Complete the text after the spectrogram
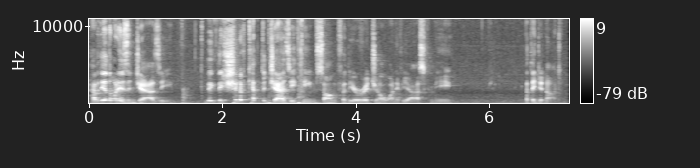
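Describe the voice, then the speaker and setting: A man's voice: medium pitch, expressive, fairly quick, a bit bright. A man rambling casually and opinionatedly in an off-the-cuff video rant, often repeating himself. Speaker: video creator. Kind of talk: casual off-the-cuff rant about children's TV theme songs. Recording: some background noise, amateur home recording.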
